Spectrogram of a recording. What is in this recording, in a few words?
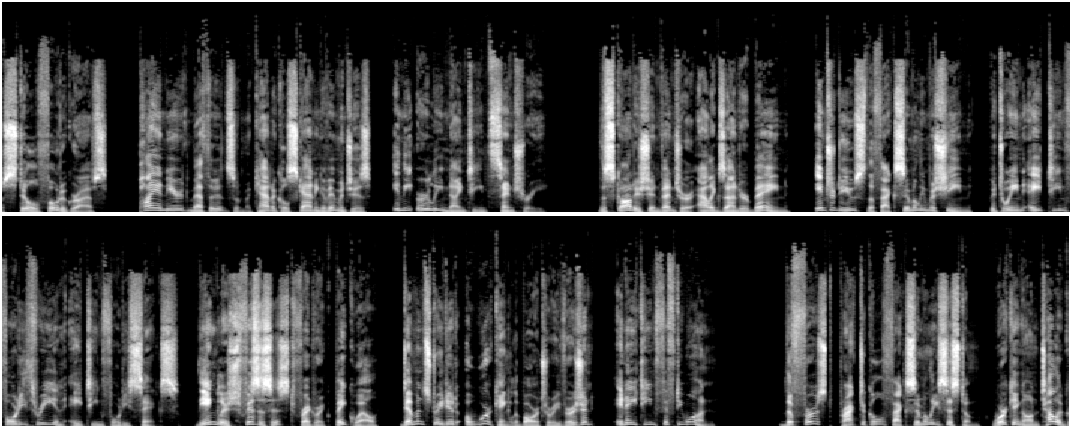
Audio books American; USA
